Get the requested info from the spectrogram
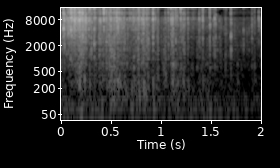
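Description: Thin clear plastic packet crinkling as it is handled, a dense crackle that is strongest in the first second and thins out toward the end.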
